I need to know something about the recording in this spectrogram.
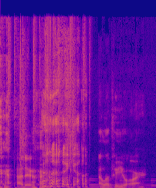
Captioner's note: laughs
